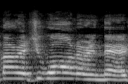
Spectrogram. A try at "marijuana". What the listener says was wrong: It's marijuana, not marijuana. You pronounce the J as a Y.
